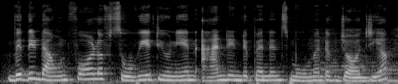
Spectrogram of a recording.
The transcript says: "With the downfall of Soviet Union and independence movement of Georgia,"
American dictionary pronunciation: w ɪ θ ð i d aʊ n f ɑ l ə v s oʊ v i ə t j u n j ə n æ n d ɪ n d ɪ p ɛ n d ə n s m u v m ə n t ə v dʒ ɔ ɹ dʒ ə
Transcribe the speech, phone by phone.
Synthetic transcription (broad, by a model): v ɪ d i d aʊ n f ɑ l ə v s oʊ v i ə t j u n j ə n æ n d ɪ n d ɪ p ɛ n d ə n s m u v m ə n t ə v dʒ ɔ ɹ dʒ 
